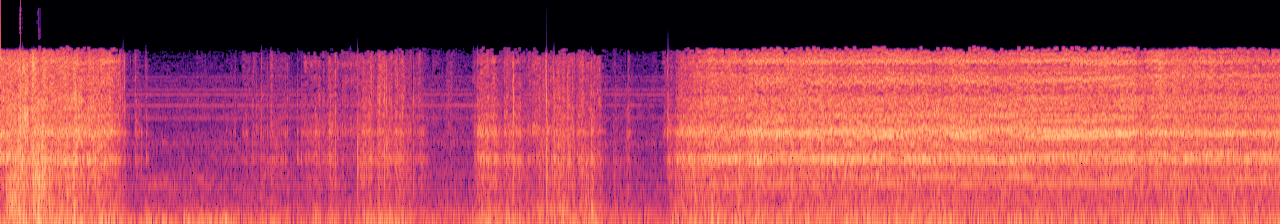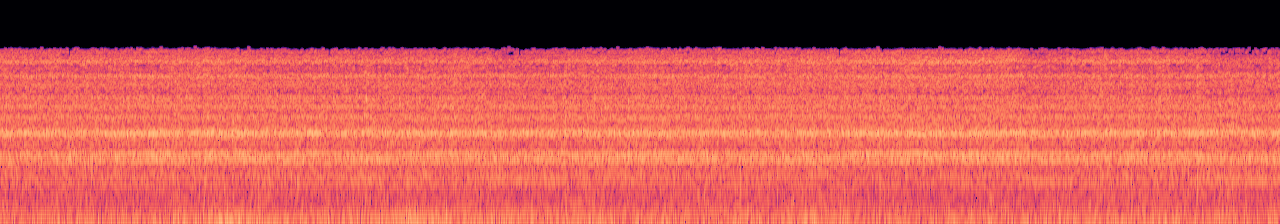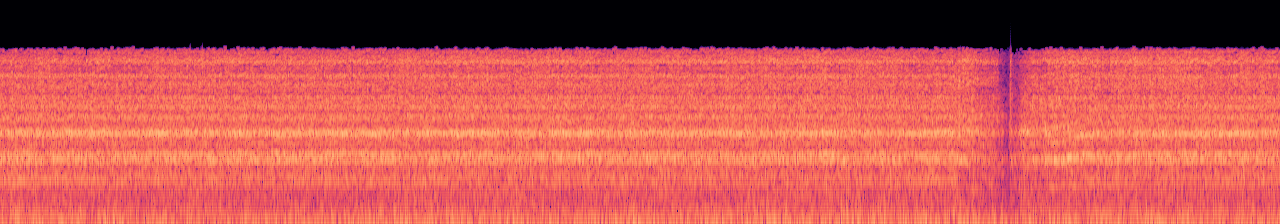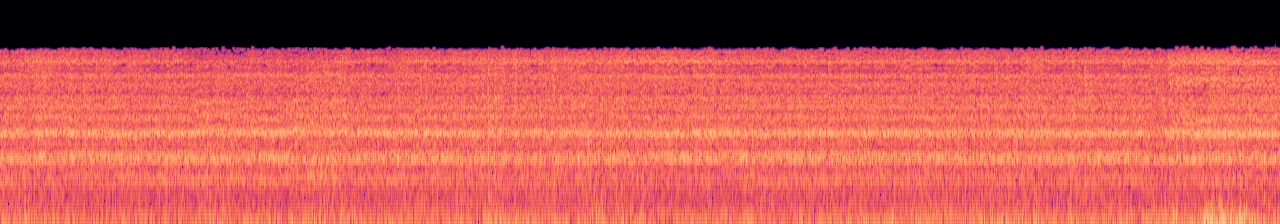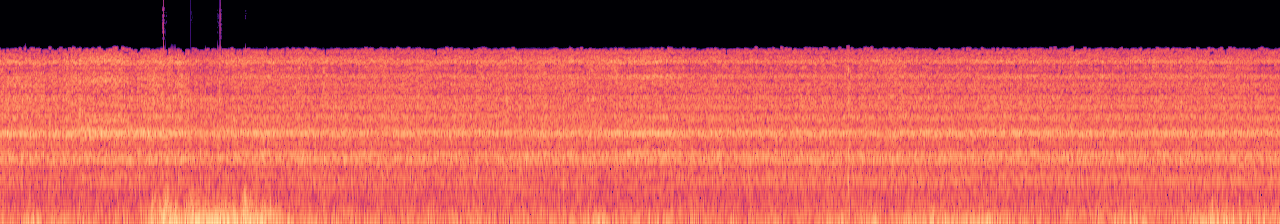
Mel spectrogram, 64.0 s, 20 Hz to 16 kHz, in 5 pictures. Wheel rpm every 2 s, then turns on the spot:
90, 10, 20, 90, 160, 160, 160, 160, 160, 160, 160, 160, 160, 160, 160, 160, 160, 120, 150, 160, 160, 160, 160, 160, 160, 160, 160, 160, 160, 160, 160, 160.
2-6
